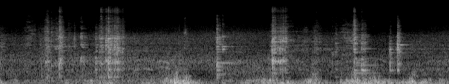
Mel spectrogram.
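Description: Thin metal folding panels and a wire frame being handled and unfolded: a string of light metallic clicks and clatters, several with a brief ring.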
